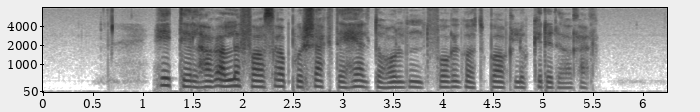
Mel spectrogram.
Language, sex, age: Norwegian, female, 19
